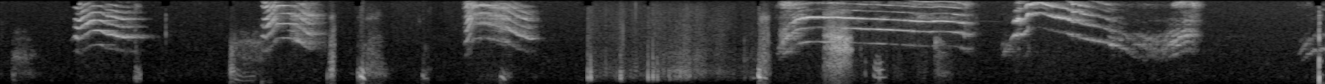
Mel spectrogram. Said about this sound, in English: Can you hear the cats? Can you hear the cats?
